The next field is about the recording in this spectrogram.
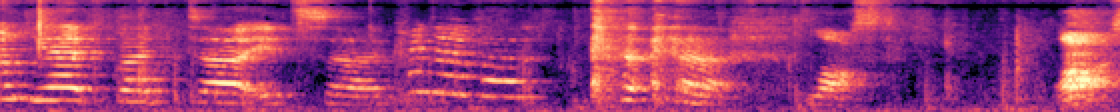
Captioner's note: coughcough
